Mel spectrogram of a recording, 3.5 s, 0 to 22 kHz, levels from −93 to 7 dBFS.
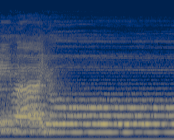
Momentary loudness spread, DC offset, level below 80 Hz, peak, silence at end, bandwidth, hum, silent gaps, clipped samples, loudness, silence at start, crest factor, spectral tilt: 5 LU; 0.2%; -78 dBFS; -14 dBFS; 0 s; 13.5 kHz; none; none; under 0.1%; -28 LUFS; 0 s; 14 dB; -3.5 dB/octave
